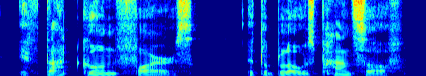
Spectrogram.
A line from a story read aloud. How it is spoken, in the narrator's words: Rossa, the youngest, whispers to me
